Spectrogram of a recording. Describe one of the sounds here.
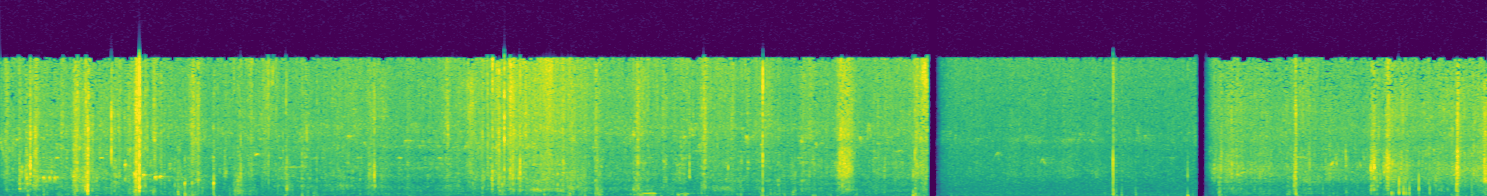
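Footsteps rustle through dense ferns and undergrowth.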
